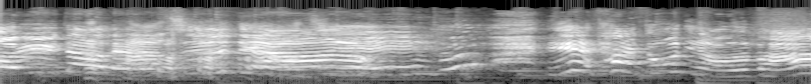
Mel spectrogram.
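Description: Several high-pitched women's voices exclaiming and laughing together, in excited reaction around a table.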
